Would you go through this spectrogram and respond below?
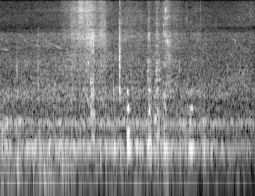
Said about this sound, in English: That's a bee drone.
